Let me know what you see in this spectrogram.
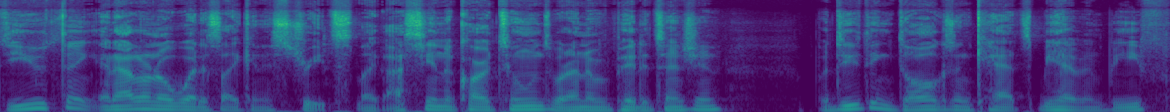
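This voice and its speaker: On a very clean recording with a silent background, a man with a New York accent talks very fast in a fairly low pitch. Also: ordinary pitch variation. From New York, Queens. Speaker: podcast co-host. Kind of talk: casual chat.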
